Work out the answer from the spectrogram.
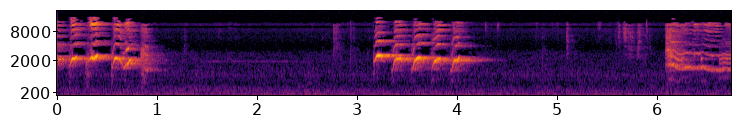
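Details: Baby cockatiel chirping in quick runs of four to five bright notes. The runs are separated by pauses, and a longer raspy call follows near the end.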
